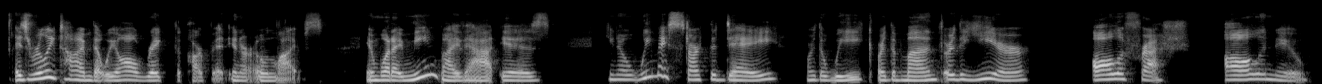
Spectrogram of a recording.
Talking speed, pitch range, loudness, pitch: 180 wpm, 190-235 Hz, -20 LUFS, 205 Hz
